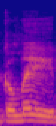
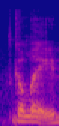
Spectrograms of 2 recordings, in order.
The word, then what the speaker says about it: Gallade: no kidding a gal a DXR Gallade or Gallade is the more proper way to pronounce it I have this is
